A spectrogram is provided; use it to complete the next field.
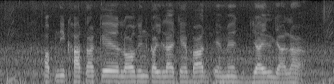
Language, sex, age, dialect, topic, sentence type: Bhojpuri, male, <18, Northern, banking, statement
